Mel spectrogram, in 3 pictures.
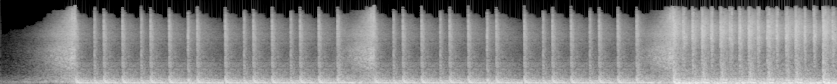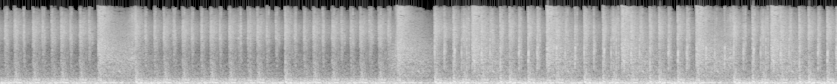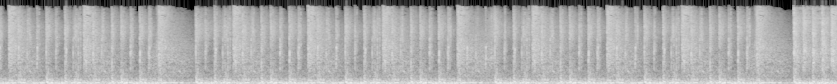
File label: Basketball, sport drums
